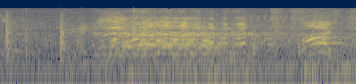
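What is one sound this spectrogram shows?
Several young men shout excitedly outdoors.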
